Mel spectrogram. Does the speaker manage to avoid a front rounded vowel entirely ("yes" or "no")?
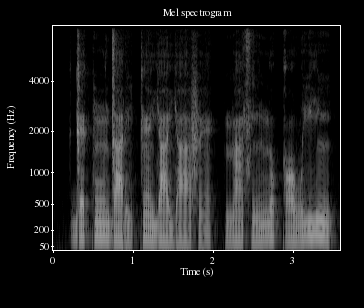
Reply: yes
